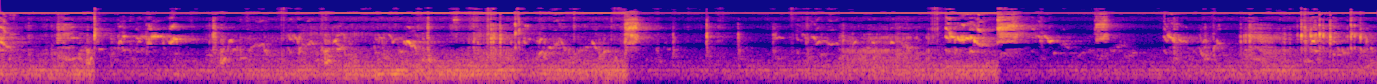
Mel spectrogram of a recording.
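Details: Several parakeets, described as enjoying themselves, give a busy mix of high chirps and short harsh squawks in uneven bursts over a constant background hiss.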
